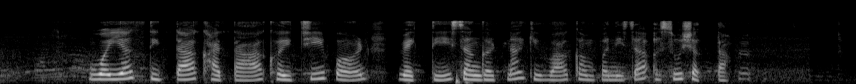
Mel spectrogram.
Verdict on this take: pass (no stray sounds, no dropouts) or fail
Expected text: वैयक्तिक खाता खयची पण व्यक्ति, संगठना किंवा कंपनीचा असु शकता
fail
